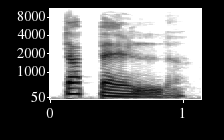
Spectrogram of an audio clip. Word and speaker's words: t'appelles: Alright, second form, tu t'appelles. Okay, remember, final S not pronounced.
